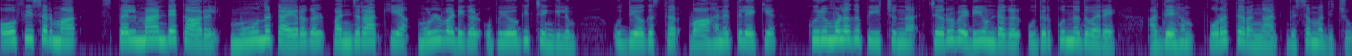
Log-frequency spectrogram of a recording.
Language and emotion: Malayalam, neutral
